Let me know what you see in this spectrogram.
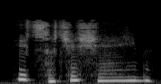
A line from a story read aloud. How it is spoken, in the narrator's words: whispered Kamikaze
